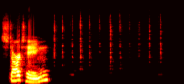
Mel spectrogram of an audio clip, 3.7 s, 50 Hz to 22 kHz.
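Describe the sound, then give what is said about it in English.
A kitchen-style timer set for five minutes ticks in a steady, even series of many crisp clicks, preceded by a short burst of voice. “So I'm going to set a timer for 5 minutes.”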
